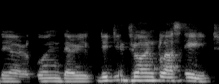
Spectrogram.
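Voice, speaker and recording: A Bengali accent at a fairly slow pace, with ordinary pitch variation. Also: man. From Bangladesh. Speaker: podcast host. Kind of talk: casual interview.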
